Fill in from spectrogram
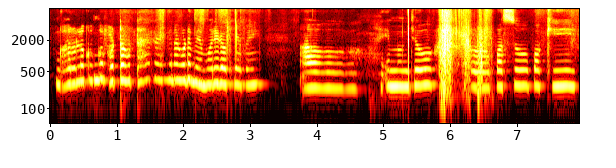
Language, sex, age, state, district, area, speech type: Odia, female, 18-30, Odisha, Bhadrak, rural, spontaneous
